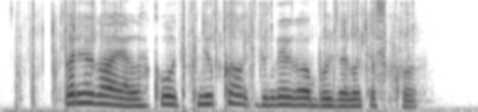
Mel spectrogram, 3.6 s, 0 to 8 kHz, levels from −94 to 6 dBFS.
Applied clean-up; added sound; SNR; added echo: neural diffusion model UNIVERSE++.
